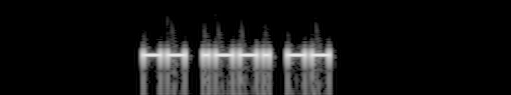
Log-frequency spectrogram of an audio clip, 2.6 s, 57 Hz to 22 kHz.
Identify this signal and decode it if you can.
Morse code, heard as a keyed tone, about 40 wpm, 700 Hz. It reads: MPM
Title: USA Call Sign Postfixes - 3 Letters 40wpm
